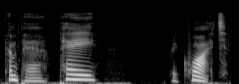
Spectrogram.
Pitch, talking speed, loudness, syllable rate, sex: 185 Hz, 75 wpm, -17 LUFS, 4.8 syllables/s, female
